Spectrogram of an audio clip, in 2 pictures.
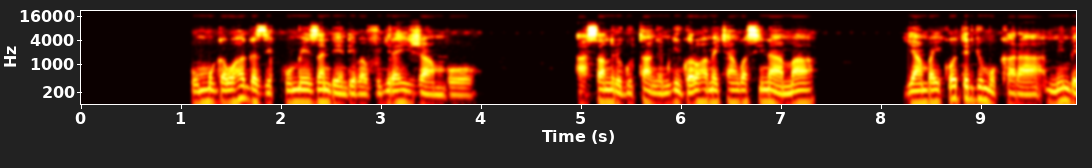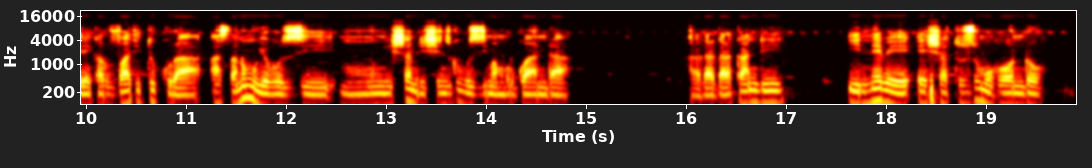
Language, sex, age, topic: Kinyarwanda, male, 25-35, health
